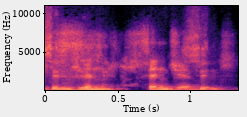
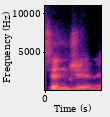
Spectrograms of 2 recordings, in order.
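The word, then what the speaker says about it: St John: that apparently the way you pronounce this name in England would be Sinjin. – Yes, I did know that. – It's Sinjin.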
